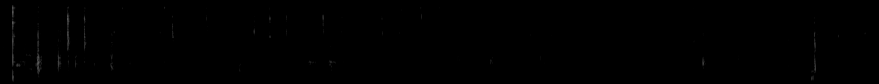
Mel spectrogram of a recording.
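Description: Faint, scattered clicks and crackles, denser in the first couple of seconds and sparse afterwards, from a small green PVC part being handled in the fingers.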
